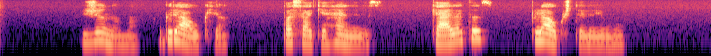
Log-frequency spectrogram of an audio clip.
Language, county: Lithuanian, Vilnius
